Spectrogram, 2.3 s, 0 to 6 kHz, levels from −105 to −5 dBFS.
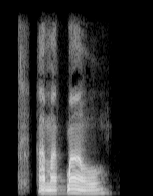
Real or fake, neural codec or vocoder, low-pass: real; none; 5.4 kHz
